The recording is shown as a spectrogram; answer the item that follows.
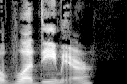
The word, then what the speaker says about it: Vladimir: But I have heard that instead of like Vladimir, how we Americans think it's pronounced, I was told that at least this gentleman's first name rhymes with the word redeemer. So Vladimir Nabokov.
